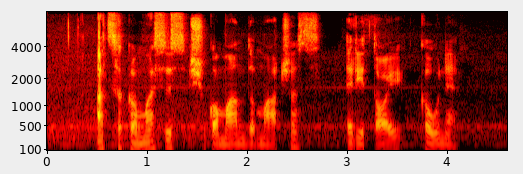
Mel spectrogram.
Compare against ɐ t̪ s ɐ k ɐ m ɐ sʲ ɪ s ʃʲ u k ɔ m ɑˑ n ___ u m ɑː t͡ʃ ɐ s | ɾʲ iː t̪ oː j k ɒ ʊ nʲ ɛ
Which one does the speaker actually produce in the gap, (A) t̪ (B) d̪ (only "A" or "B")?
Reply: B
